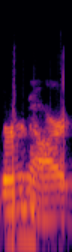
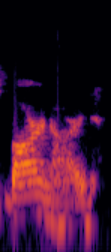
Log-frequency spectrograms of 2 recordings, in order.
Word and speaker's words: Barnard: I pronounce it Bernard, and it's Barnard.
